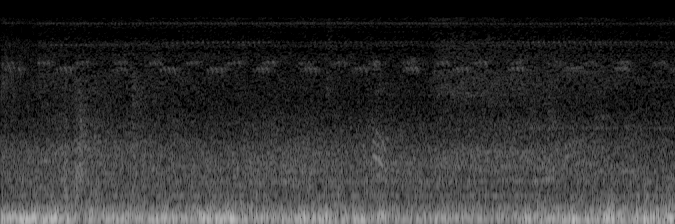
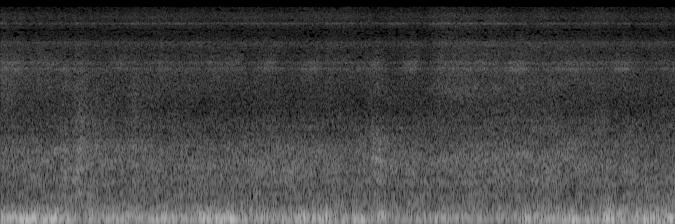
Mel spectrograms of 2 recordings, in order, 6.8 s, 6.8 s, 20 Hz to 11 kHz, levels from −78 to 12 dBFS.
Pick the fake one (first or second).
second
